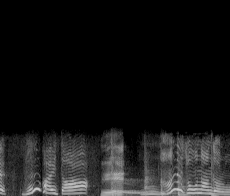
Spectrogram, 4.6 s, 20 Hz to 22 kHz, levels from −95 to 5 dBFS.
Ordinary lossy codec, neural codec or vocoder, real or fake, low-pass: Opus, 32 kbps; none; real; 7.2 kHz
